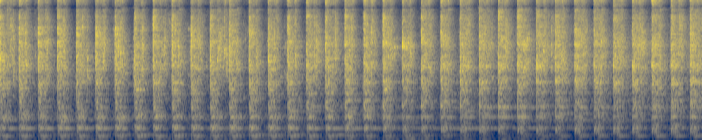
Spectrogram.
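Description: Hydraulic ram pump's waste valve slamming shut over and over in a fast, even rhythm of about four to five clacks a second, water spurting out with each cycle: the water-hammer cycle that drives the pump.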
